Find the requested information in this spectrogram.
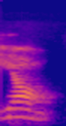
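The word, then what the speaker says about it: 형: young young young lex tulisannya cium Tapi bacanya bukan siung ya tapi young young Nah jadi dilihat-lihat kalau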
